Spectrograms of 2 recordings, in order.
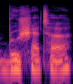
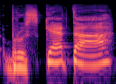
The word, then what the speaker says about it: bruschetta: So no more bruschetta. It's bruschetta.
